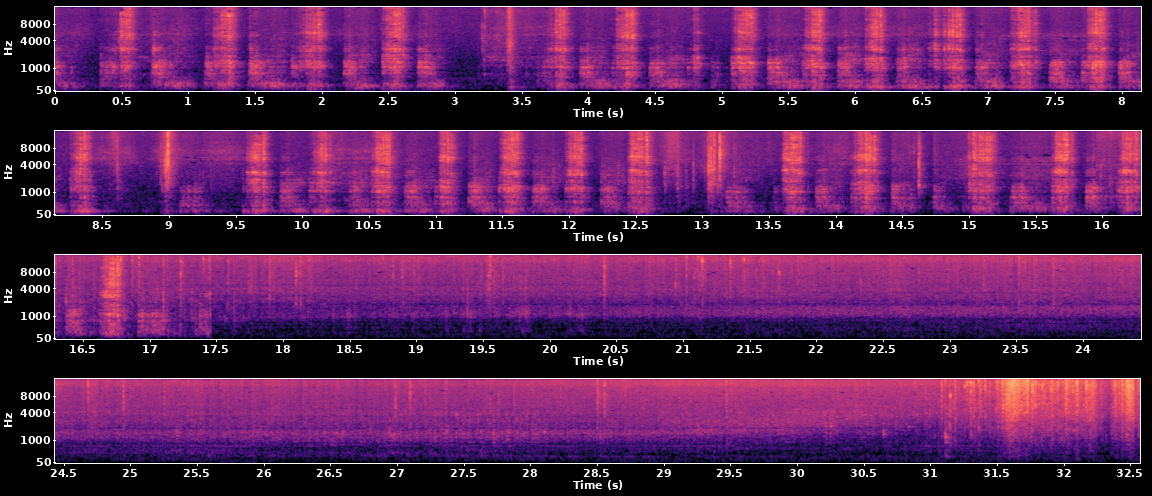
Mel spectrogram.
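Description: Tailor's shears cutting fabric on a table in quick, repeated snips that stop about seventeen seconds in. After that only a faint steady hiss remains.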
